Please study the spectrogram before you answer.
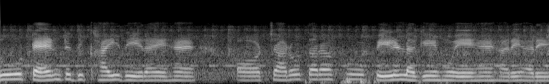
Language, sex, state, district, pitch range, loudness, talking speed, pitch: Hindi, female, Chhattisgarh, Raigarh, 185-220 Hz, -18 LUFS, 155 wpm, 195 Hz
